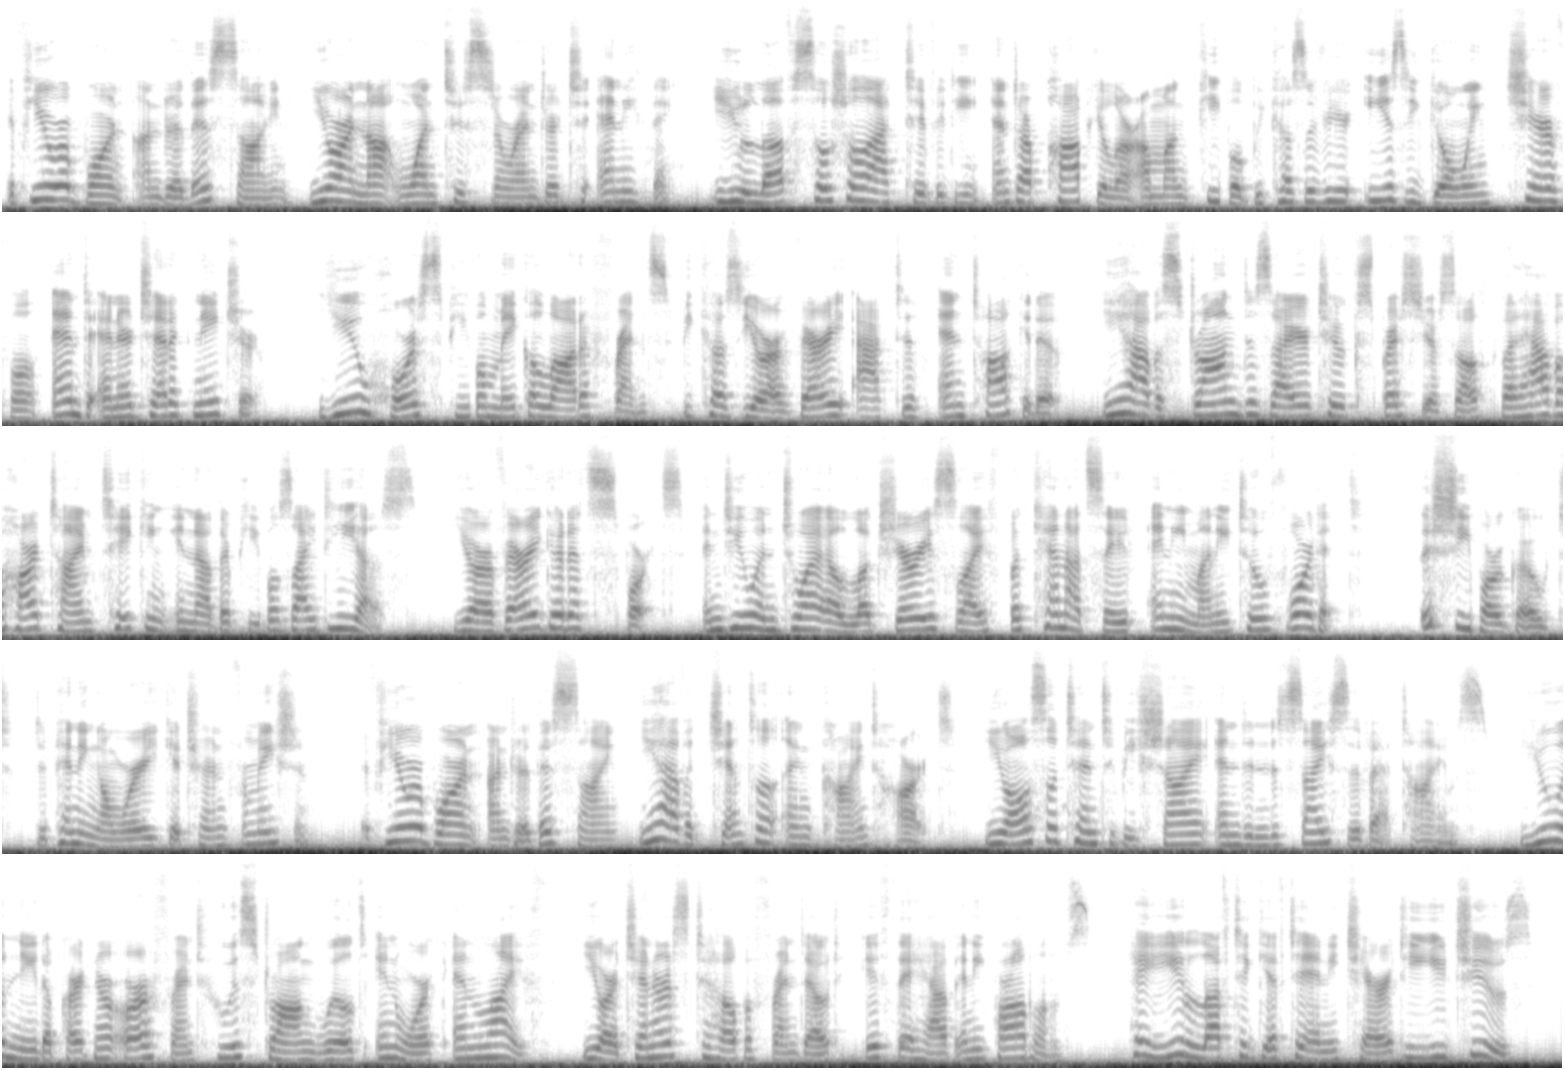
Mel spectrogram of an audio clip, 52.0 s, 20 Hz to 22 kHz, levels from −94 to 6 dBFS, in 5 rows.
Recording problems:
low rumble; loud; throughout; 3 dB below the speech

